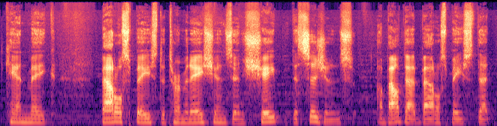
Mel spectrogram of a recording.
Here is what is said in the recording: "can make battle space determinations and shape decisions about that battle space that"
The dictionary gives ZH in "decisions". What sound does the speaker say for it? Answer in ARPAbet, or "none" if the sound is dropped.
ZH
